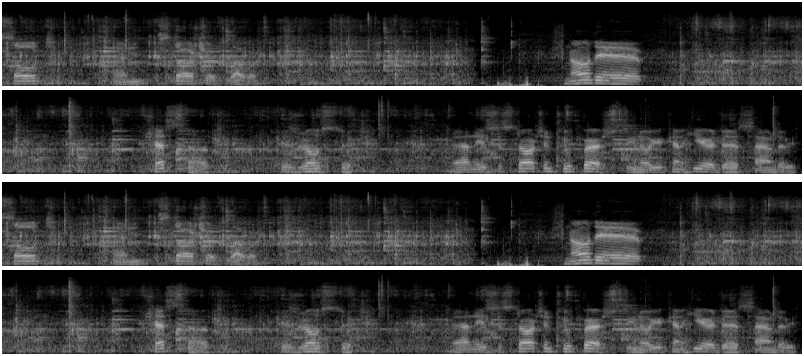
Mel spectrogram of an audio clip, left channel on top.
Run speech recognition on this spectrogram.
and starch or flour. Now the chestnut is roasted and it's starting to burst. You can hear the sound of it.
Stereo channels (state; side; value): identical; both; correlation 1.00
